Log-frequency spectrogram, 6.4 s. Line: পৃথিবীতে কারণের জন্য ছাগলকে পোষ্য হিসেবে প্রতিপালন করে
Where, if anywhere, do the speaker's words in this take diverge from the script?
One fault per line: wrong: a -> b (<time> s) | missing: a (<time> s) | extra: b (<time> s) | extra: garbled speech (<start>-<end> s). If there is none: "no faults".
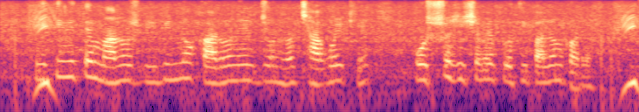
extra: মানুষ বিভিন্ন (1.0 s)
